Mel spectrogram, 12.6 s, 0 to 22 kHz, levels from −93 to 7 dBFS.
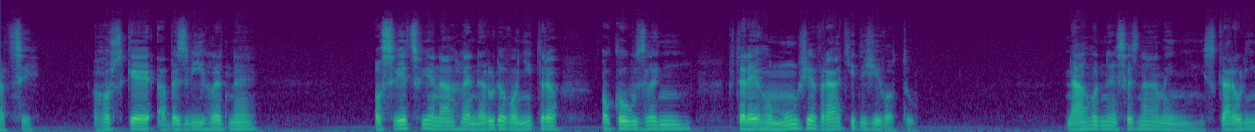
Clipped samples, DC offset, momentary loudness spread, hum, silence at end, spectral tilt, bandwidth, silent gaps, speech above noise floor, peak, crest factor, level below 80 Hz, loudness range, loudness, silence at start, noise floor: under 0.1%; under 0.1%; 13 LU; 50 Hz at -60 dBFS; 0 s; -5.5 dB/octave; 15 kHz; none; 33 dB; -12 dBFS; 20 dB; -56 dBFS; 5 LU; -31 LUFS; 0 s; -63 dBFS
